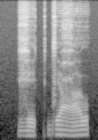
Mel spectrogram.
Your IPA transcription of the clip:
ɣ e k ɡ l ɪ ʕ a ʊ̯

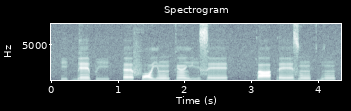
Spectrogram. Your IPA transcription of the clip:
i˨ ɡ͡b eː˦ p i˨ | ɛ˨ f ɔ˦˨ j ũ˦˨ k ɛ̃˦˨ j i˨ z eː˧ | ɾ a˨ | ɾ eː˨ z ũ˧ | d ũ˨

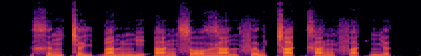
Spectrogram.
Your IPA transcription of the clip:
x ə˧ ŋ c ə˨˩ j ɓ a˧ n ŋ i˧ ʔ a˨˩˨ ŋ s ɔ˧˥ ɣ a˨˩˦ n f ə˧˥ w c a˦˥ k̚ x a˨˩ ŋ f a˨˩ k̚ ɲ ə˨˩ k̚

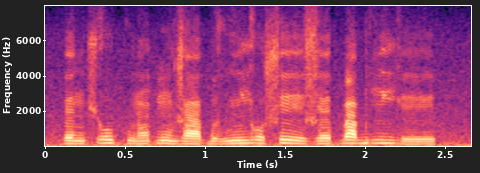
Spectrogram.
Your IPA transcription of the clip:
ɛ˨ ŋ ʃ oː˧ kʷ ə˨ ɾ ɔ̃˧ ɓ ũ˨ z aː˨ ɓ ə˨ ɣ ĩ˧ j o˦˨ s eː˦˨ z ɛ˧ ɓ a˦ b iː˦ j eː˧

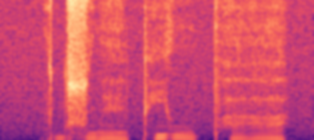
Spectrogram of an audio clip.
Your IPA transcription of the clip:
d͡z w e˧ pʰ j u˥˧ pʰ a˨˦

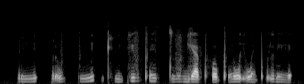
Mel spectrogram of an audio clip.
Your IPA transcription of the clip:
ɾ i̤ | ɾ ṵ v pː i̤ | kʰ i̤ kʲ u v pʼ e̤ tː ṳ v ɡʲ a pʰ o pʼ e̤ w ḭ w ɛ̤ pʼ ṵ lʲ ɾ e̤

